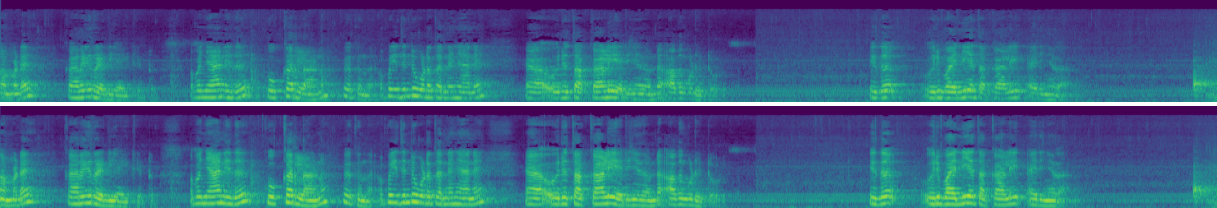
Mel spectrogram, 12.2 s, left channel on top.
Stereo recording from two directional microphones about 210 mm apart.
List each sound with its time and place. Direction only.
0.1 s a woman's voice: 45° right (ahead or behind)
8.6 s a woman's voice: 45° right (ahead or behind)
